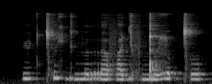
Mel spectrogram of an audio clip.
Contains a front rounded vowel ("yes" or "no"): yes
